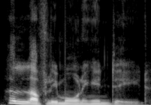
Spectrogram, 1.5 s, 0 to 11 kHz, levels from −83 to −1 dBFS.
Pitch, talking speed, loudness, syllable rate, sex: 125 Hz, 160 wpm, -20 LUFS, 5.9 syllables/s, male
